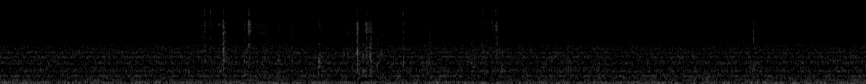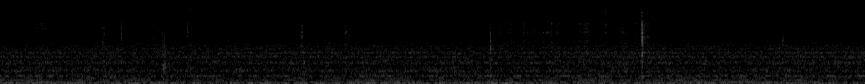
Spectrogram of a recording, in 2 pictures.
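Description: Scissors snipping a paper label, faint cuts and paper scrapes scattered throughout, with one sharper click about a second before the end.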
